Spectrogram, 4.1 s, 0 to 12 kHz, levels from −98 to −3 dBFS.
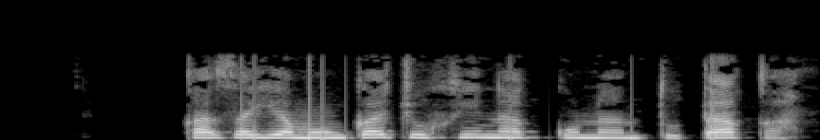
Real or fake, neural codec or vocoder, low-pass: real; none; 7.2 kHz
